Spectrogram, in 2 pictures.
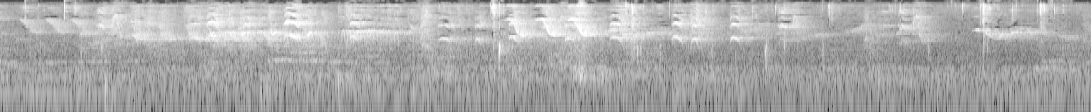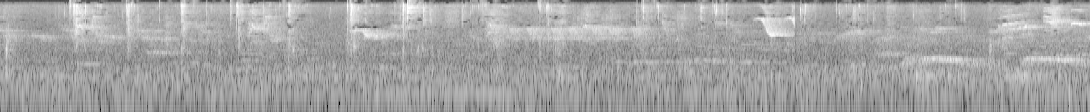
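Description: Close-up chewing with many short, wet mouth clicks and smacks, busiest in the first several seconds and sparser after.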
